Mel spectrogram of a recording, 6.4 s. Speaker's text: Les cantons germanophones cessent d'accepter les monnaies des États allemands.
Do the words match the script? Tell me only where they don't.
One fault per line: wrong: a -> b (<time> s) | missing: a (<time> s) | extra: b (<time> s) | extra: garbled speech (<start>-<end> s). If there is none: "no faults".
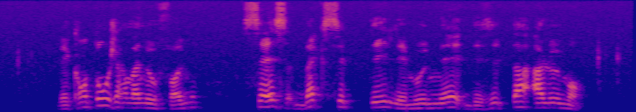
no faults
